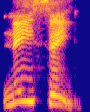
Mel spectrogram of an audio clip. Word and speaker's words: Niecy: So you say it, Niecy. Niecy. I can remember how to spell it. I say N-I-E because it's like pie. Yeah. And then S-E. I remember how to spell your name, and Niecy's just easy.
